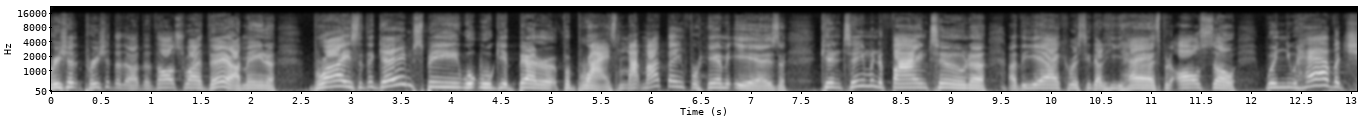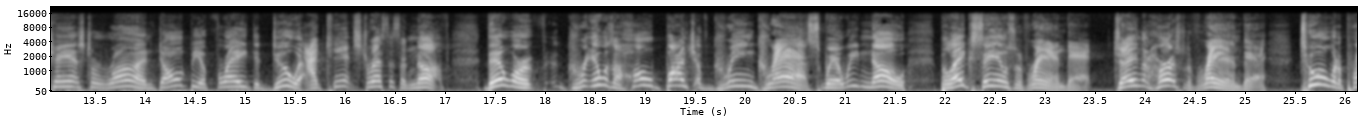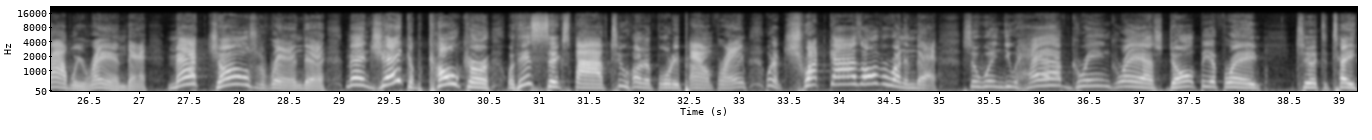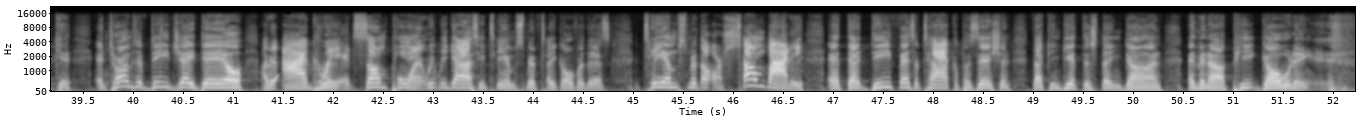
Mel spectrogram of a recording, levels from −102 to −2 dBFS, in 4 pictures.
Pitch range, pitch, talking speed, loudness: 165-235 Hz, 195 Hz, 190 wpm, -20 LUFS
